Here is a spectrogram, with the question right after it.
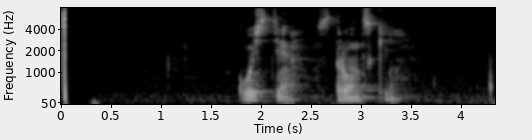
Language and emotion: Russian, neutral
